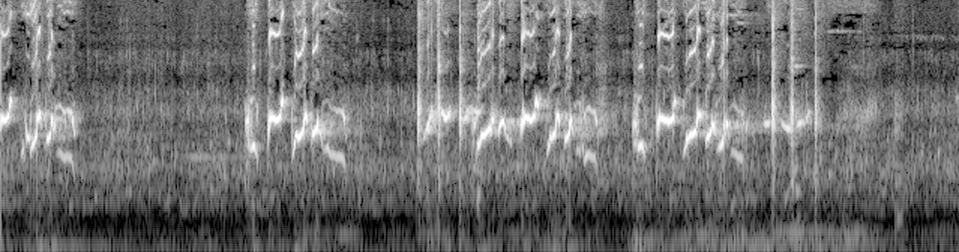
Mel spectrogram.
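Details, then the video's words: Oriental magpie-robin in song, used to provoke a reluctant bird into singing: short bursts of varied whistles and sharp chirps separated by pauses of about a second, each burst lasting roughly a second. "SUARA MURAI BATU bikin EMOSI JADI Naik BIRAHI NYAUT ¦ PANCINGAN MURAI"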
